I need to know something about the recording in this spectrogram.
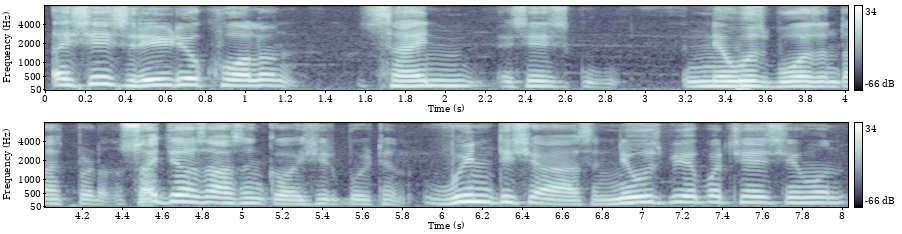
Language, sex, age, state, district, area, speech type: Kashmiri, male, 30-45, Jammu and Kashmir, Kulgam, rural, spontaneous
